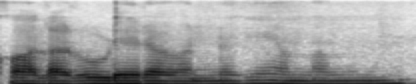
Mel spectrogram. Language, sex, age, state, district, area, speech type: Nepali, male, 18-30, West Bengal, Darjeeling, rural, spontaneous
